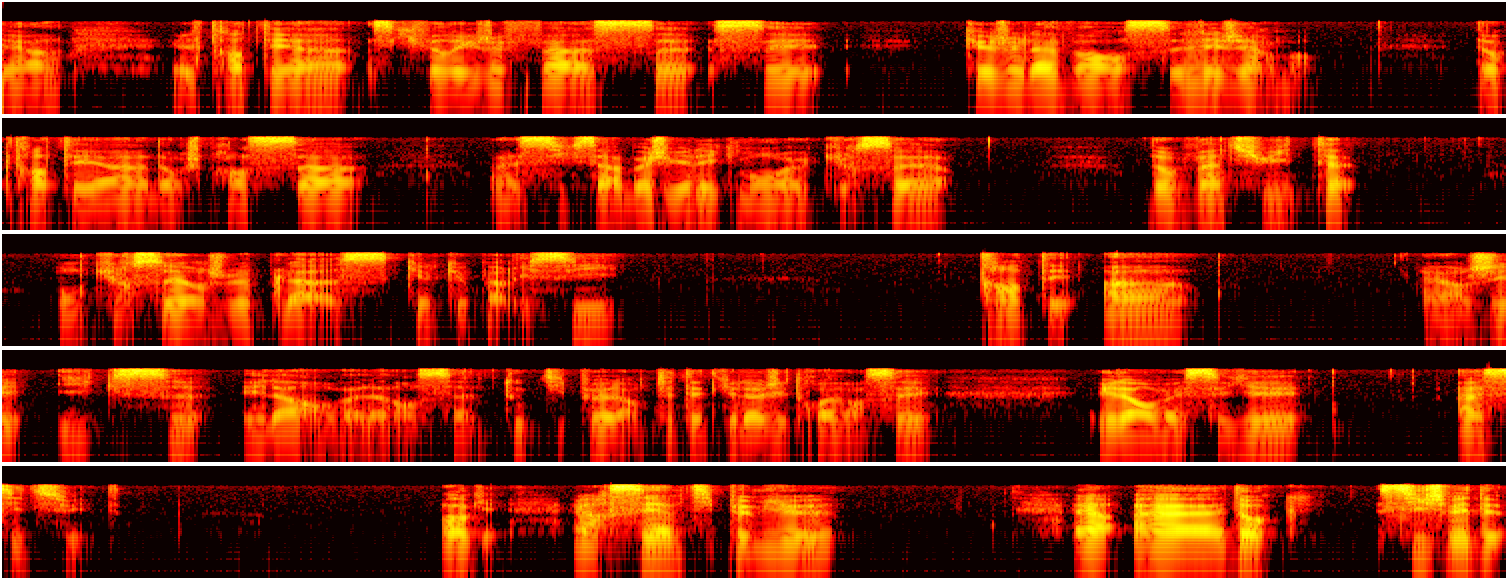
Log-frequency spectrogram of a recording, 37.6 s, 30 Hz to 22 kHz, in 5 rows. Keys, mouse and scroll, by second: 4.4 Up, 5.5 Down, 6.7 Up, 8.8 click, 12.2 click, 15.3 shift+right click, 19.3 click, 22.7 g, 27.0 click, 29.1 click, 30.3 Up, 30.7-32.2 Up, 32.7 Up, 32.9 Up, 33.3-33.9 Down, 34.5 Down, 34.6 Down, 34.9-36.6 Down, 37.3 click.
